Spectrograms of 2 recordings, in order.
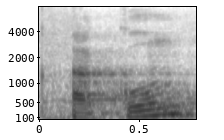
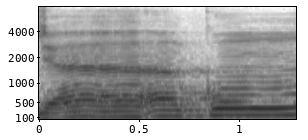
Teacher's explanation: Akum, nah mim mati bertemu ro dinamakan idhar syafawi. Idhar itu jelas, syafawi itu yang diucapkannya dengan bibir. Bacanya tidak boleh ditekankan apalagi didengungkan ya. Tidak boleh ja'akum, tidak boleh ya.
